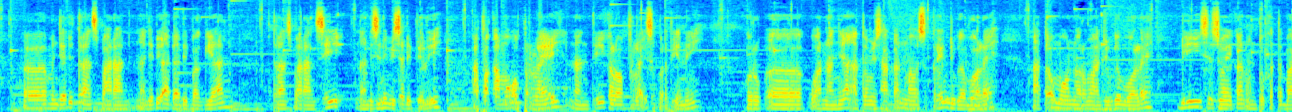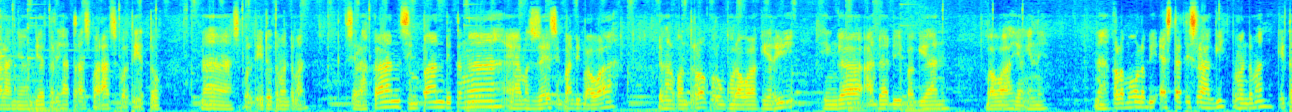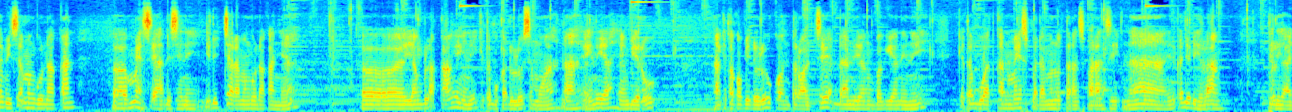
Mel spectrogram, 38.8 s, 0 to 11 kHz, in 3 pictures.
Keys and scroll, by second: 6.3 v, 15.3 z, 16.2 v, 17.8 ctrl+[, 18.0 ctrl+[, 21.2 ctrl+], 21.4 ctrl+], 22.7 z, 24.9 v, 30.7 ctrl+alt+2, 32.1 ctrl+z, 33.6 ctrl+c.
